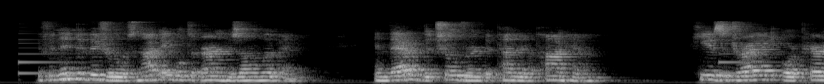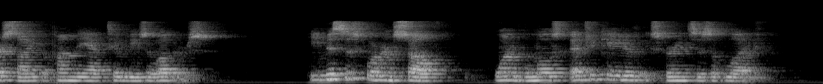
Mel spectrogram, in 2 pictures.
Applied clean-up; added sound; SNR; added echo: none; Acoustic guitar; 20 dB; reverberation time 0.7 s.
